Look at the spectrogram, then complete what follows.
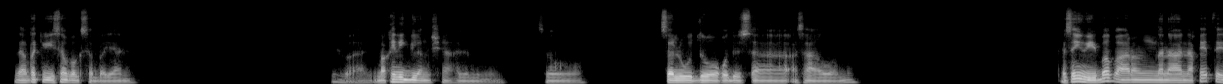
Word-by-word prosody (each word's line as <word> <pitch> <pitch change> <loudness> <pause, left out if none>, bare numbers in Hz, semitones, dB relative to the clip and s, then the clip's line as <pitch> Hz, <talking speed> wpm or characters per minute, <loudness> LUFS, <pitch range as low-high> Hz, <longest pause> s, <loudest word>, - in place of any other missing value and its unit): dapat 100 +3 0
yung 105 -2 +2
isa 105 +2 +1
'wag 95 -2 -2
sabayan. 80 +2 -7 1.9
Di 115 -4 -15
ba? 85 -3 -13
Makinig 110 +4 +3
lang 95 -2 +1
siya 85 -2 -11
alam 80 -1 -9
mo - - -12
yun, - - -19 0.3
so, 80 0 -9 0.7
saludo 95 -2 +4
ako 90 - +1
dun 85 - -2
sa 85 -1 -4
asawa 80 -3 -5
mo. 100 +3 -12 2.0
Kasi 135 +1 +3
yung 120 - +5
iba 105 +10 +4
parang 105 -3 +1
nananakit 100 +8 -1
95 Hz, 125 wpm, -21 LUFS, 85-105 Hz, 2.0 s, yung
